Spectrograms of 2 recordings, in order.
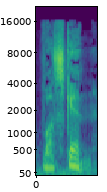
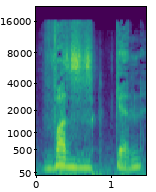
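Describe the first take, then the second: First: The stress is on the last syllable. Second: The stress is on the first syllable. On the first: The speaker calls it right. "all Armenian words have their accent on the last syllable" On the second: The speaker calls it wrong. "So it's not Vazgen"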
